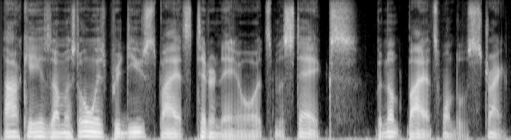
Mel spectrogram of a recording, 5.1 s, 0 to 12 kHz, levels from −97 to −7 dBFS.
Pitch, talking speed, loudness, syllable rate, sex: 90 Hz, 210 wpm, -19 LUFS, 5.8 syllables/s, male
